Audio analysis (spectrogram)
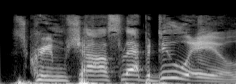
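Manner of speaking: slow, high, grandly drawn-out; mock fancy name. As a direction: announce it like something ridiculous. Mocking silly beer names.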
